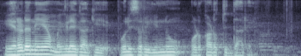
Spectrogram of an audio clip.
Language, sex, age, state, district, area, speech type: Kannada, male, 18-30, Karnataka, Bangalore Rural, rural, read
